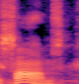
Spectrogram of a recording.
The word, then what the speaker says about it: Psalms: Like Psalms, you don't pronounce the P in Psalms. So you say Psalms.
